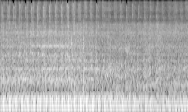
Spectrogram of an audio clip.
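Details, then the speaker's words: Goldwing-engined budget bobber build running with a lumpy, uneven beat and a puffy chuff each beat; owner suspects an exhaust leak at the header crush gaskets, with driveline clunking also heard. "yeah you hear the unevenness in the engine here that drive line clunking around i'm sure we've got an exhaust leak"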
